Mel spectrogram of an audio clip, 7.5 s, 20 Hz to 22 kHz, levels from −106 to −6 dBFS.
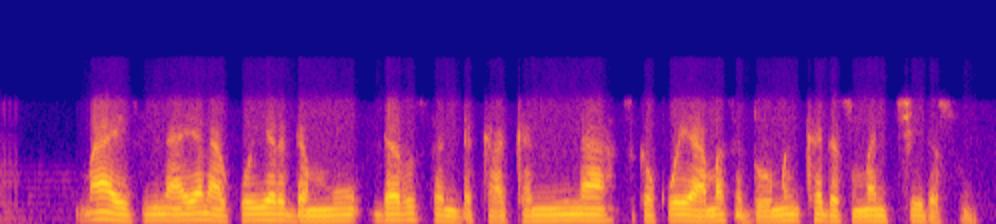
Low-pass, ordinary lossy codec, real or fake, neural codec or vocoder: none; none; real; none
